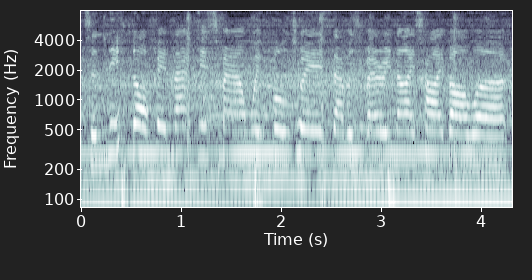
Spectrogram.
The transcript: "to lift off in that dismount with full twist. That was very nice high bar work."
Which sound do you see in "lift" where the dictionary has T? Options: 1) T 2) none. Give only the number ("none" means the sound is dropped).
1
